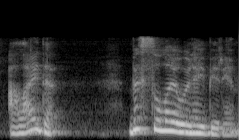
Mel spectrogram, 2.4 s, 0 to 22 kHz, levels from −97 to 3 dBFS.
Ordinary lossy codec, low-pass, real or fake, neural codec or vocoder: none; 7.2 kHz; real; none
